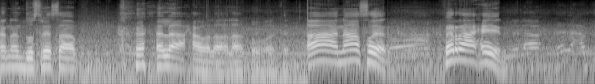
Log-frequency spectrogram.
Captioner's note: Arabic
